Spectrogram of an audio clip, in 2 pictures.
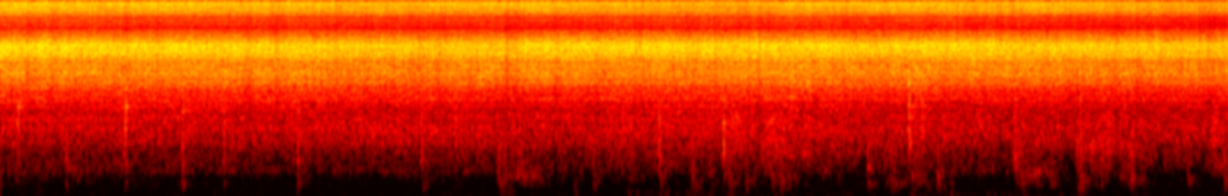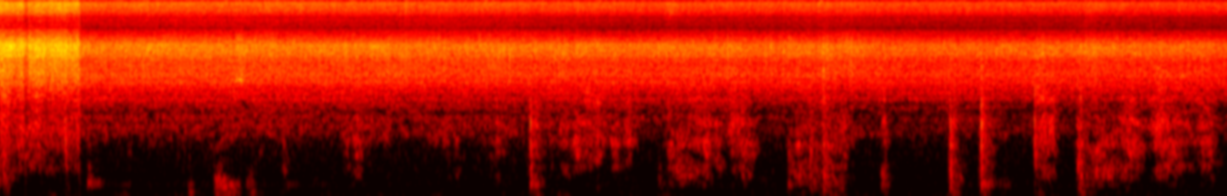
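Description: Ground onion and cashew paste sizzling in hot oil in a nonstick frying pan, stirred and scraped with a wooden spatula. The sizzle is loud for about half the time, then drops abruptly and goes on softer, with the scrapes and taps of the spatula standing out.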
